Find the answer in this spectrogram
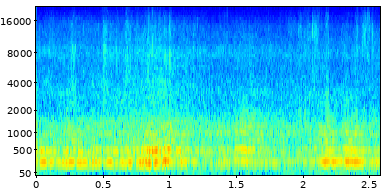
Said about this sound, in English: Before long, I was enrolled in beekeeping school and lodging a microphone in the mouth of a beehive for the episode For the Love of Bees.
